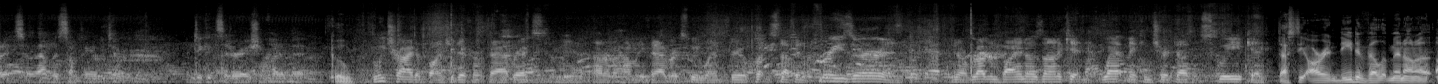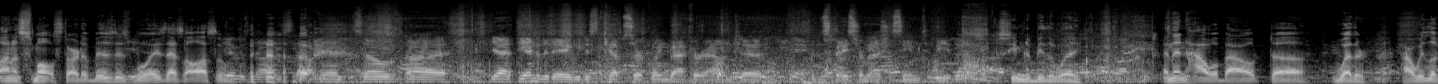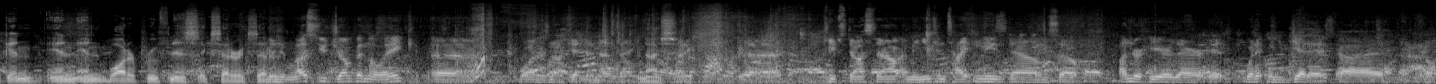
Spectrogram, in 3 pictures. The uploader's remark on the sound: Live from Western Hunt Fest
